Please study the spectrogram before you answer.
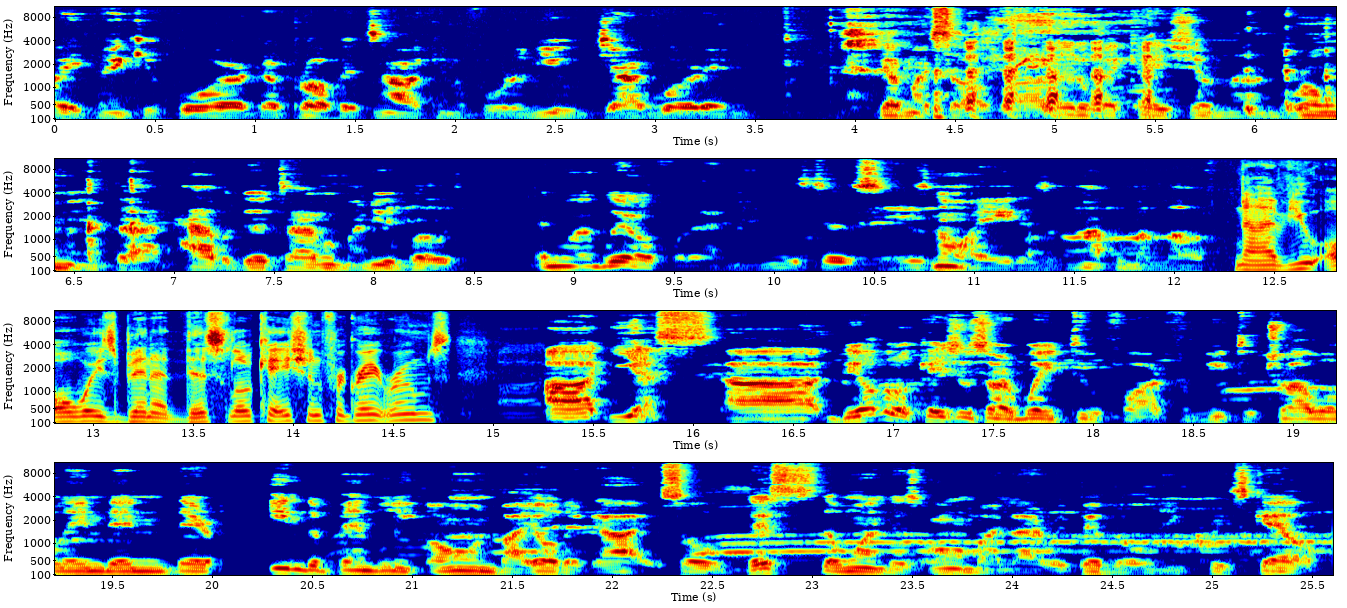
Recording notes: Disclaimer - this was our 1st out of studio interview and of course we had complications out of the gate. Once you get to the 18:15 mark we get it fixed.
